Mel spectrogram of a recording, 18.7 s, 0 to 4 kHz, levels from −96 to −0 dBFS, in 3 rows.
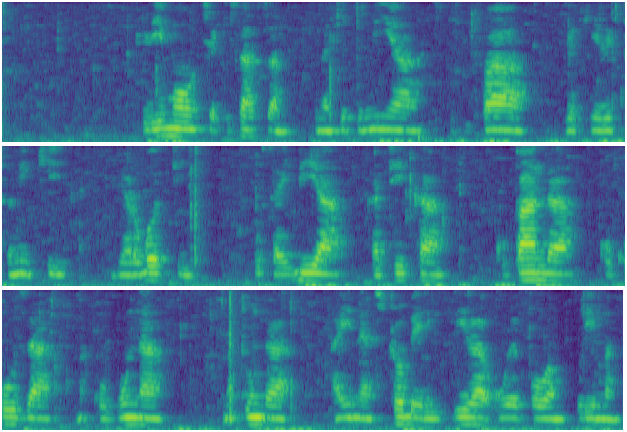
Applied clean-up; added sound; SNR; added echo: classical method WPE with log-MMSE.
